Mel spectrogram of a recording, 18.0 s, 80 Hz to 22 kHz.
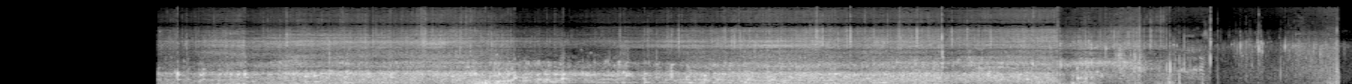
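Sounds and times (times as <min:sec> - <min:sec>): underwater bubbles gurgling: 0:02.1 - 0:17.9.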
